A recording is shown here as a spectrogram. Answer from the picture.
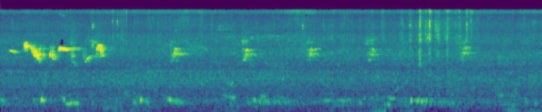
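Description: Pigeons cooing in repeated short low calls, with small birds chirping high and quick, in a flurry in the first second and a half and then now and again.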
